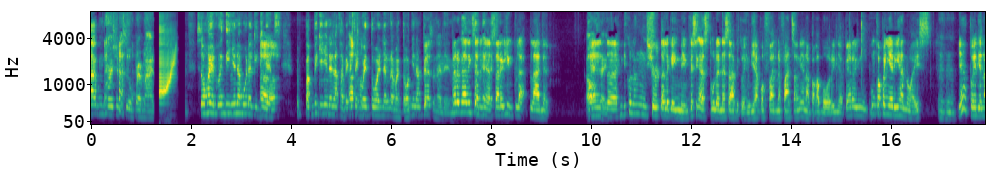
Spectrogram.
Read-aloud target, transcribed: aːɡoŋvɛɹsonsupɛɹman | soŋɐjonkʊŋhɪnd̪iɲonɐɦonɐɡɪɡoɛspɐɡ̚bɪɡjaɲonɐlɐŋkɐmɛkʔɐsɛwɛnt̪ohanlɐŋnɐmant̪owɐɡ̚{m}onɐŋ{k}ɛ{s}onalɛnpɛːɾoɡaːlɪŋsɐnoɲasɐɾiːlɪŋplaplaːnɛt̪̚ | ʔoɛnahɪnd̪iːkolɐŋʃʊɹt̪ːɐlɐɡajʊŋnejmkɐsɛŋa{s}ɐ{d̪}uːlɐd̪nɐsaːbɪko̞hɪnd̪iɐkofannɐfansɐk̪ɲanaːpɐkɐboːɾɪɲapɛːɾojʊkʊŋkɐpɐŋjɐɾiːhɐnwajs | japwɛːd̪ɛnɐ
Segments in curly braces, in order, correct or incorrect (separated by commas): incorrect, incorrect, correct, correct, incorrect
